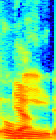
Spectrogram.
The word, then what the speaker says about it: Omid: It's Omid. Yeah. – Oh, really? – Yeah. It's a long E.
